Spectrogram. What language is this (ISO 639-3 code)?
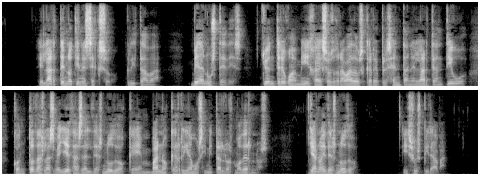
spa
